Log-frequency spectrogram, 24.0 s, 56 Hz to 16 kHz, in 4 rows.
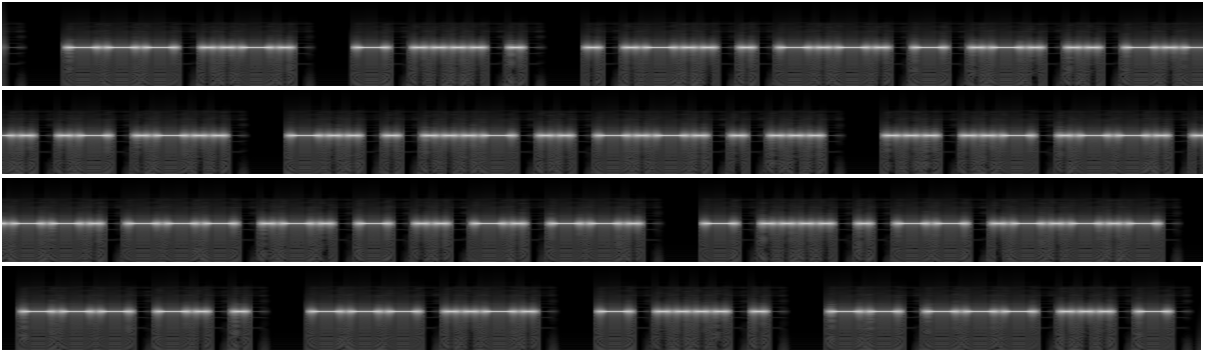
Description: Morse code, heard as a keyed tone, about 25 wpm, 750 Hz. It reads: OF THE ELECTRICAL DEVICES SUPPORTING THEM. ONE OF THE MOST
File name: Archive / 25 WPM / 25WPM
